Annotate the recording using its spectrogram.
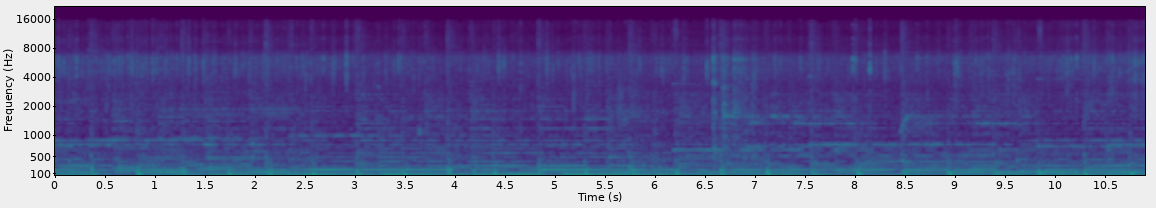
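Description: Minced beef and potato filling sizzling in a frying pan as it is stirred with a spatula, under background music with held chords and a steady beat of about two clicks a second.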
